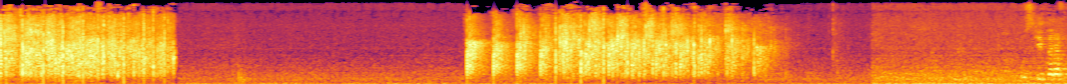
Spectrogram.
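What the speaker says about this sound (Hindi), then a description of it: "जोरदार तालियां इनके लिए बने।" Seminar audience applauds loudly in two dense bursts, the first lasting about two seconds and the second running several seconds longer, separated by a stretch of quieter room murmur and followed by faint background noise.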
